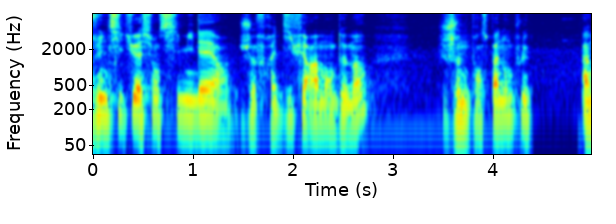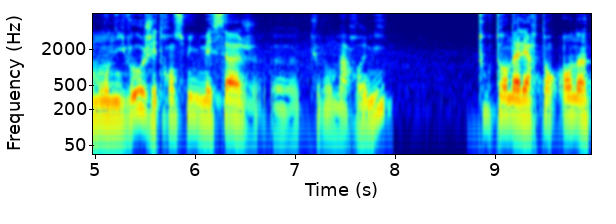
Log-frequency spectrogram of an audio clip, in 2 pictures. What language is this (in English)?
French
